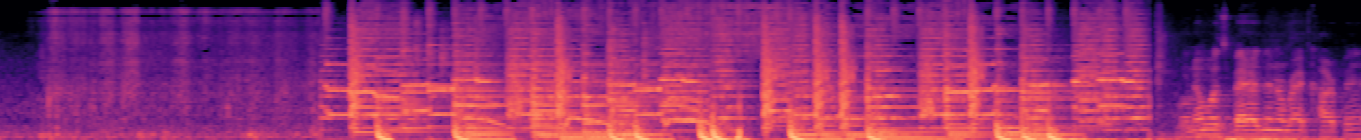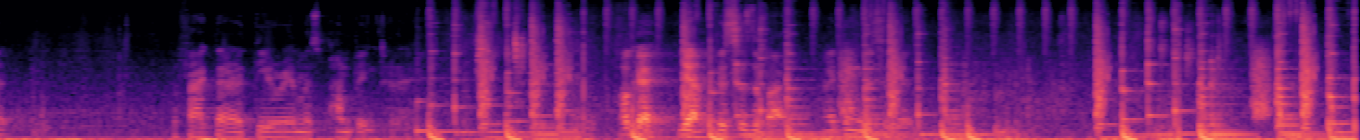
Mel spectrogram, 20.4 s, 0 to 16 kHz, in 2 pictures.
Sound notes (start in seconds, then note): 0.4 paper scrunches; 2.5 loud piano music; 13.4 loud upbeat music; 18.5 loud upbeat music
